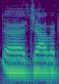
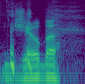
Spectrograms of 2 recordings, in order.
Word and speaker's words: Joba: forget the Nebraska great Jabba Chamberlain. Joba. Is it Jabba or Joba? I pronounce it Jabba, but I think Joba. I've heard people say Joba and Jabba, but I always say Jabba.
